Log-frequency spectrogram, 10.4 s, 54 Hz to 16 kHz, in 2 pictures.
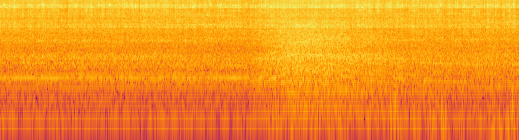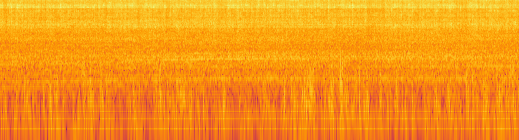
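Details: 3rd-generation Toyota 4Runner idling with a steady high whine and an uneven chattering rattle, which started just after an oil change; cause unidentified.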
